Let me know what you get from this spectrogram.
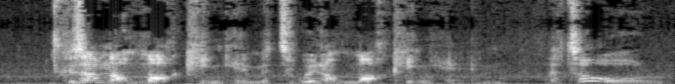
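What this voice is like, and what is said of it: Voice goes suddenly high-pitched. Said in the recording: “My voice went really high.”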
